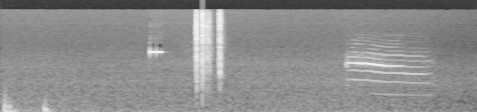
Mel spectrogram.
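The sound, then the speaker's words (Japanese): Two low heartbeat-like thumps, a brief focus beep, then two crisp Canon EOS digital SLR shutter clicks in quick succession, followed by a cat's drawn-out meow. No one speaks. “偶然の一瞬も逃さない。デジタル一眼レフキャノン EOS、キャノンマーケティングジャパン。”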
